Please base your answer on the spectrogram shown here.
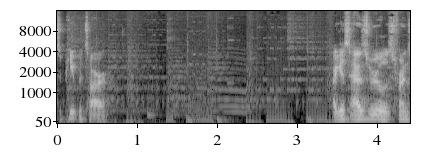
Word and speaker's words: Pupitar: mandela effect for you was pupitar originally green his name is pew beater no though i guess that phonetically makes sense you have a poor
